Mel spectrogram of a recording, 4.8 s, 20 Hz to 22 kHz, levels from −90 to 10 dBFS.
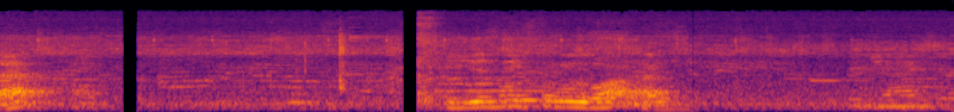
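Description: A short piece of audio with three blocks of digital silence: the sound cuts out from 0.62 to 0.70 s and from 2.02 to 2.10 s, each an 80 ms hole, and again at 3.47 s for about 9 ms. There is no fade at any edge. The longer two read as brief dropouts, the last as a single tick. This points to the output buffer not being filled in time.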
